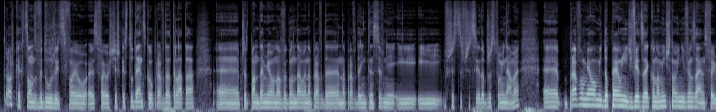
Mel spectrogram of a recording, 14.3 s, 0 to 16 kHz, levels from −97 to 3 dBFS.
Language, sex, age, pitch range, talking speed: Polish, male, 20-39, 105-125 Hz, 140 wpm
